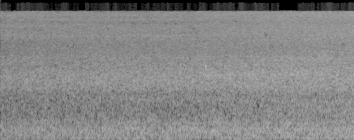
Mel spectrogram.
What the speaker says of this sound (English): these are pretty cool falls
